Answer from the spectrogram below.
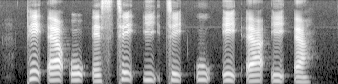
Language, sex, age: Danish, female, 30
